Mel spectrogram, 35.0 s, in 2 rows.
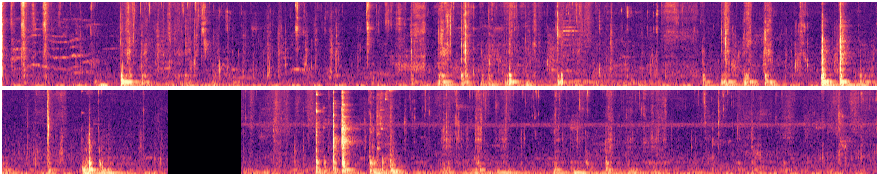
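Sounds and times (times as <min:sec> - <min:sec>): person chewing: 0:00.0 - 0:17.6, 0:25.5 - 0:35.0.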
